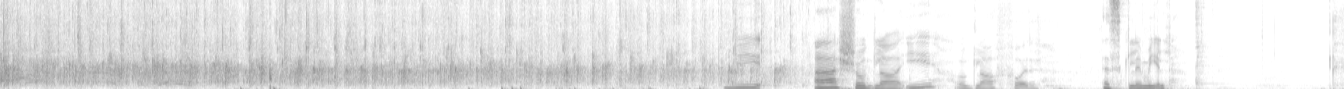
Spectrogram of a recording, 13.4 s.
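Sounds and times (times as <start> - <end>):
audience applause: 0.0 - 8.2
speech: 7.3 - 11.8.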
